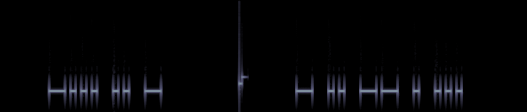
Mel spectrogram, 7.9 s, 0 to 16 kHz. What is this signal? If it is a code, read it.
Morse code, heard as a keyed tone, about 15 wpm, 700 Hz. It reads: BIT TIMES
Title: Sets of 3 Words - New Word Drill - 15wpm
